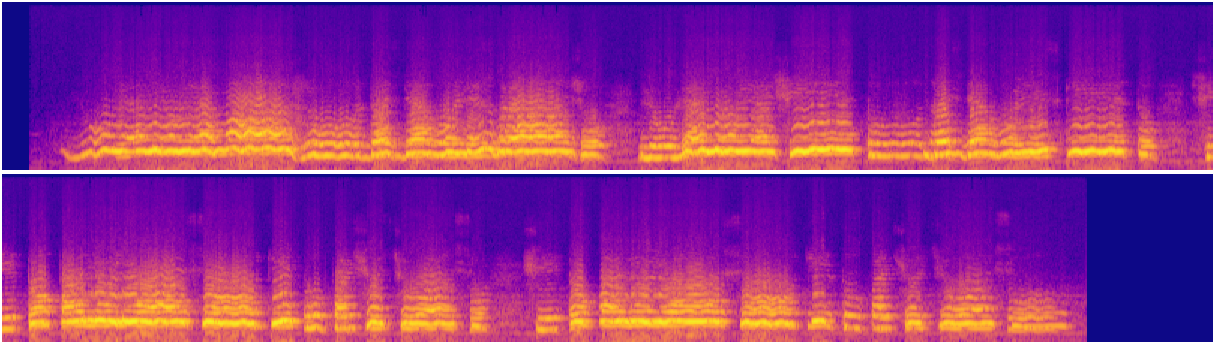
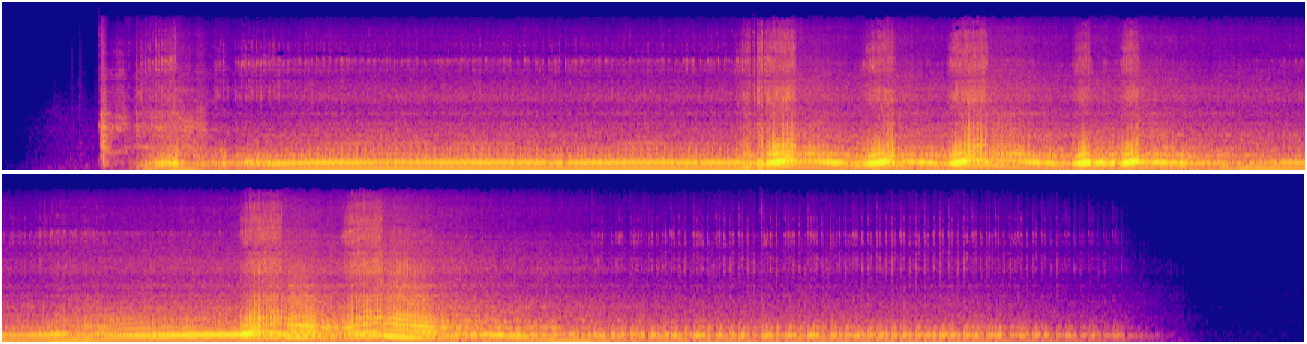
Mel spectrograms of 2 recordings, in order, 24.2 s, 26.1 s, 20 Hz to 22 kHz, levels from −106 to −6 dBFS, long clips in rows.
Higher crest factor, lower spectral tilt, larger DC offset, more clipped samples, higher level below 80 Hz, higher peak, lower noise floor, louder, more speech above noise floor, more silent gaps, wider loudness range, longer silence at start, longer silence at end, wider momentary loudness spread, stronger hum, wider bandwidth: second, 10 dB vs 18 dB; about the same, -8.5 dB/octave vs -8 dB/octave; neither; neither; second, -50 dBFS vs -34 dBFS; second, -8 dBFS vs 0 dBFS; second, -47 dBFS vs under -90 dBFS; about the same, -18 LUFS vs -18 LUFS; second, 29 dB vs over 78 dB; neither; second, 5 LU vs 16 LU; second, 0.6 s vs 1 s; second, 1.45 s vs 1.85 s; second, 12 LU vs 18 LU; neither; second, 4 kHz vs 12 kHz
